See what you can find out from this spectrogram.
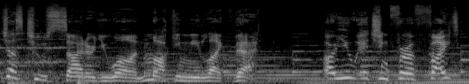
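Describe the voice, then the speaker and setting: A woman's voice: lowish voice, sing-song, moderate pace. A woman voicing a charming, scheming young male fighter in a video game, playful and teasing in a lilting way. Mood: indignant. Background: music.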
